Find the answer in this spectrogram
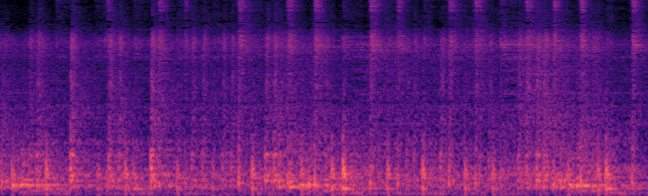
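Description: Jazz piano trio playing live: acoustic piano, double bass and drum kit, with cymbal and drum strokes prominent throughout.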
